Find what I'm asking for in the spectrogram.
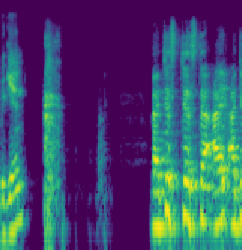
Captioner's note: clearing throat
